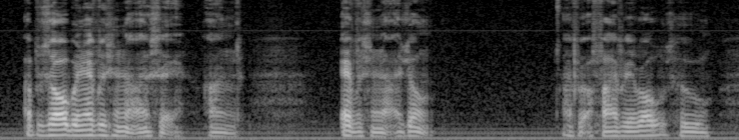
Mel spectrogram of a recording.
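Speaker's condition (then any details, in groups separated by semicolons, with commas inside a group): Stage 4 tongue cancer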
